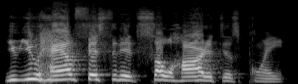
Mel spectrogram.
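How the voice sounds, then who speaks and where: A man's voice: high-pitched, lively intonation, a little slow, fairly bright tone. A man hosting a podcast in casual, opinionated chat, speaking emphatically and repeating words for emphasis. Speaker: podcast host.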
